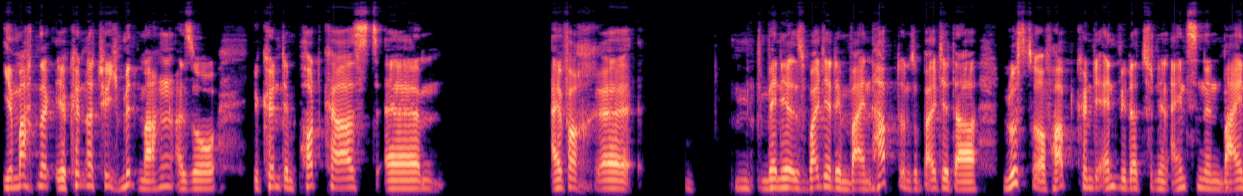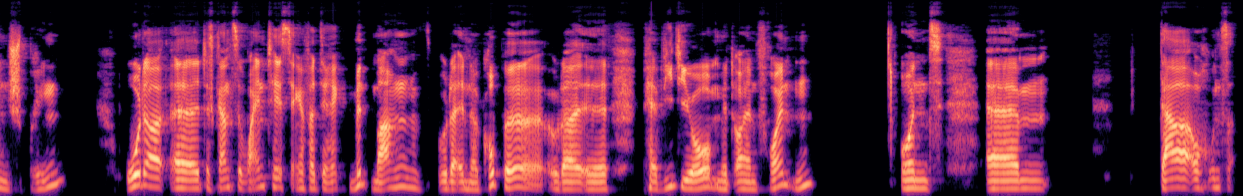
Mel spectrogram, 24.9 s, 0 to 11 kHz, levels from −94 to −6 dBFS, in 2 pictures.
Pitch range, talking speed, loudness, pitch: 130-155 Hz, 145 wpm, -17 LUFS, 140 Hz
